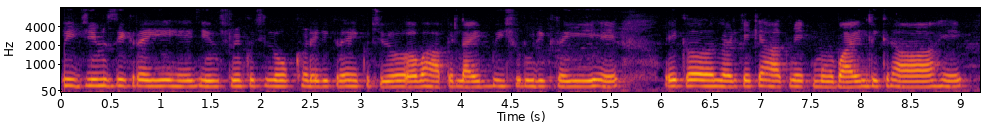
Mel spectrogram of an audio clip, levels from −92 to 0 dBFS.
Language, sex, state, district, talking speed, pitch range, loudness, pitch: Hindi, female, Chhattisgarh, Kabirdham, 215 wpm, 200-220 Hz, -23 LUFS, 210 Hz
